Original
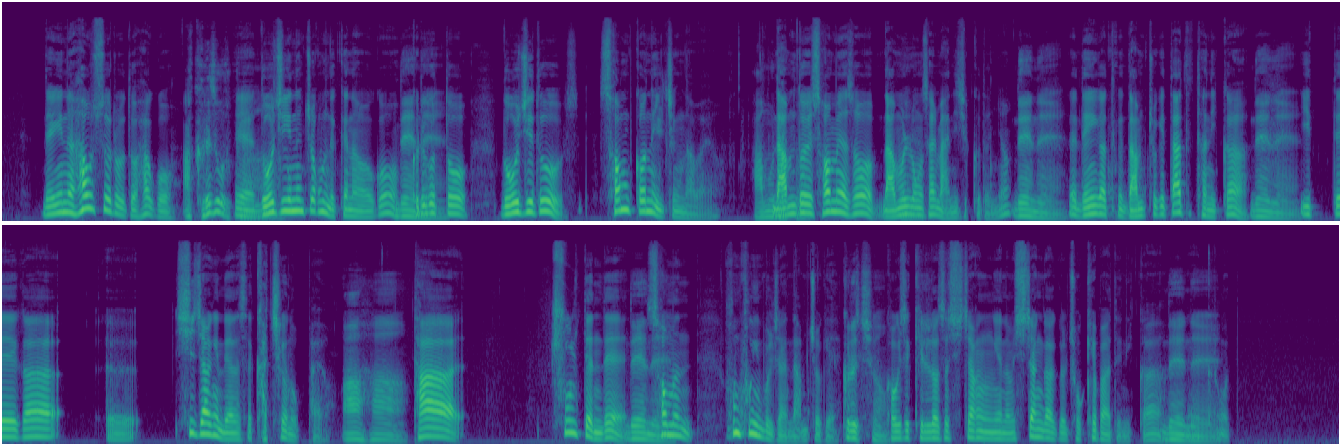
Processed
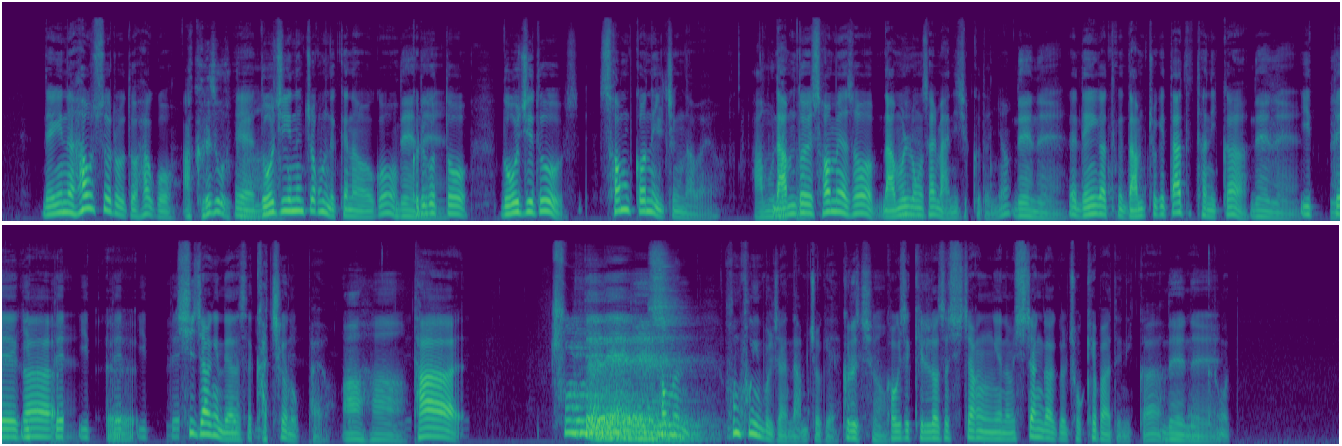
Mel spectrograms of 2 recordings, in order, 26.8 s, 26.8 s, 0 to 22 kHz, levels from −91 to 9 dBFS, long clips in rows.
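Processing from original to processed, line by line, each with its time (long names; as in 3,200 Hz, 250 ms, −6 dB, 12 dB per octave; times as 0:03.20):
0:12.70–0:13.40: delay throw 580 ms, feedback 55%, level −1 dB
0:19.03–0:19.94: thrown reverb, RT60 1.2 s, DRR −7 dB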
